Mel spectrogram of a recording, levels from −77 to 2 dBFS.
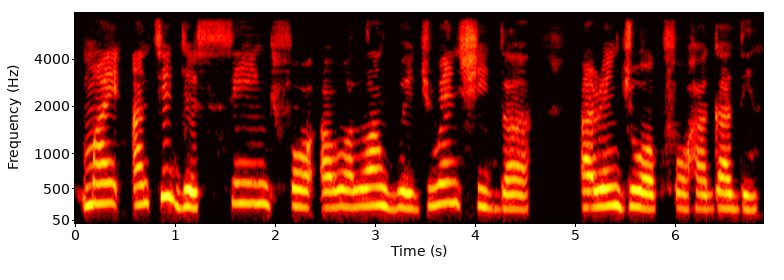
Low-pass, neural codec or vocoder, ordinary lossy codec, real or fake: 7.2 kHz; vocoder, 22.05 kHz, 80 mel bands, WaveNeXt; none; fake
